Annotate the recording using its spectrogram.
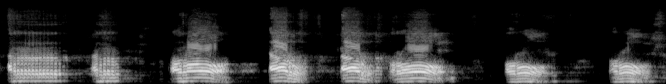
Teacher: takrir takrir ini artinya bergetar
